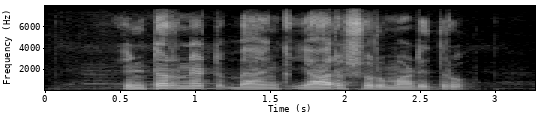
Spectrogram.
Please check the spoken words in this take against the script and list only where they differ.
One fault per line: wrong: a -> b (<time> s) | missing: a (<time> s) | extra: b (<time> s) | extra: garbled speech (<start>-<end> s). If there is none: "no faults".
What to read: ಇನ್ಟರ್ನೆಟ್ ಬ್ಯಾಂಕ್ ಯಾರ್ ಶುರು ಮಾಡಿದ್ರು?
no faults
